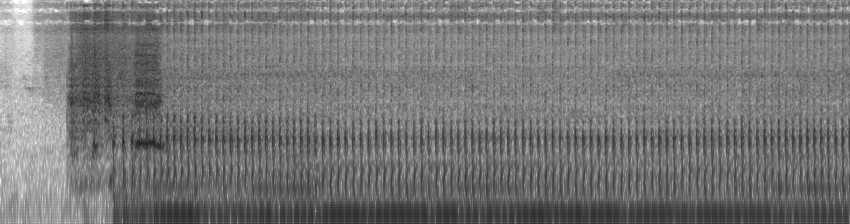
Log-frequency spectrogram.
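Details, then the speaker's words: DIY go-kart engine with newly fitted air filter, on the old exhaust before replacement: fires at once, settles into a fast, steady putter about three beats a second, raspy but even; idling fine. "ये हमारा exhaust है जो पिछला वाला है। ये थी आवाज़ हमारे पिछले एग्जॉस्ट की।"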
